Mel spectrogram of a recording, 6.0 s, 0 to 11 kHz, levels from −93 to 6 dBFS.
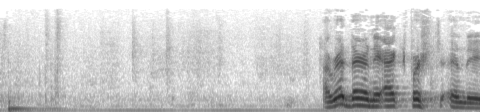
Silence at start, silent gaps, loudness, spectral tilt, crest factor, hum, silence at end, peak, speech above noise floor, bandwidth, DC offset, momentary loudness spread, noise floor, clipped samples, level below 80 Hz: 0.1 s; none; -19 LUFS; -8 dB/octave; 18 dB; none; 0 s; -6 dBFS; 35 dB; 7.8 kHz; under 0.1%; 21 LU; -53 dBFS; under 0.1%; -50 dBFS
